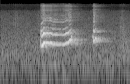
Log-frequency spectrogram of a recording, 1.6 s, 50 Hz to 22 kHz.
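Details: A 5-month-old Pomeranian answers "do you want to eat?" (asked in Italian) with a high, whiny two-part vocalization meant as "yes", the first part sliding up and down and the second brief.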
